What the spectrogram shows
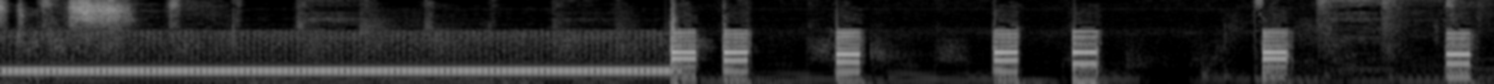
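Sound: telephone call ringing tone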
